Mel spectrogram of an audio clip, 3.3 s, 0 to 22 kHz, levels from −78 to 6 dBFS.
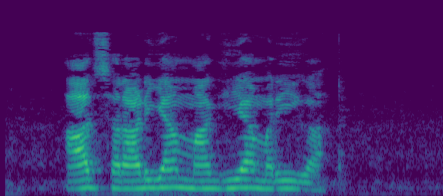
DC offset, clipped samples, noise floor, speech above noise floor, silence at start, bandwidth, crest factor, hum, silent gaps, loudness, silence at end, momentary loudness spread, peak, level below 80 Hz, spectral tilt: under 0.1%; under 0.1%; -57 dBFS; 35 dB; 0.5 s; 11.5 kHz; 20 dB; none; none; -22 LUFS; 0.9 s; 9 LU; -4 dBFS; -56 dBFS; -5 dB/octave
